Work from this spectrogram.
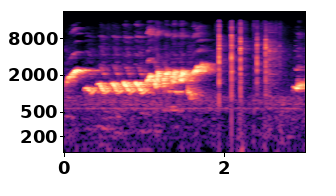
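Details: White-rumped shama kept as a pet, song used to provoke and train other shamas: long warbling whistle rising from low to high over one and a half seconds, followed by several sharp clicks and a short closing whistle.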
